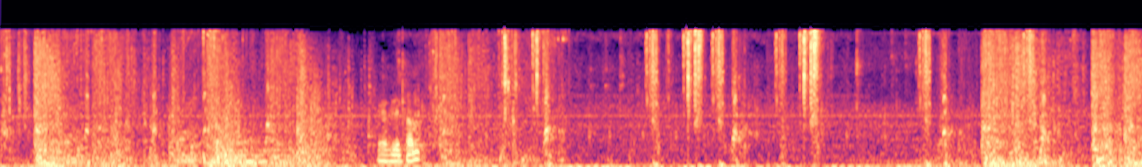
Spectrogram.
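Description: A pickaxe strikes objects with sharp thuds in a video game.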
